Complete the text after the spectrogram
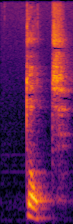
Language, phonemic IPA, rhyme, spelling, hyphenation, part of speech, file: Dutch, /tɔt/, -ɔt, tot, tot, preposition / conjunction, Nl-tot.ogg
- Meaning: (preposition) 1. to, up to 2. until 3. ellipsis of u spreekt tot... (“you are speaking to...”) Used to answer a telephone call, followed by one's name or the name of one's company or institution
